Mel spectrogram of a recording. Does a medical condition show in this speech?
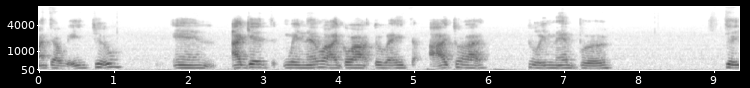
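Yes: cerebral palsy.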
